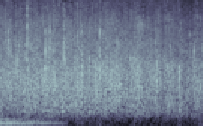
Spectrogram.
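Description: Steady, dense applause from a stand-up comedy audience fills the whole moment, a continuous wash of clapping at moderate level with no talking over it.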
